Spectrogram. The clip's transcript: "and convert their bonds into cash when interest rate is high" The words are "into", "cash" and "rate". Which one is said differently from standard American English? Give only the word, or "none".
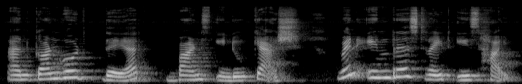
none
